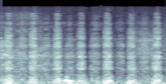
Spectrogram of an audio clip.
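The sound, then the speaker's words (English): A person imitates an old lady's dog panting: quick, breathy huffs repeated in a steady rhythm, about seven in under two seconds, fairly loud with no talking. “The old lady that was sitting back there with her stupid dog going.”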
